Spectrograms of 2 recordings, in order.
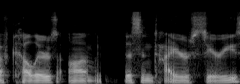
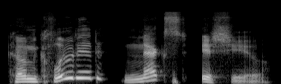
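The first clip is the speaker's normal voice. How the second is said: slow, raised cliffhanger announcement; announcer sign-off; 6 semitones higher, 3 dB louder, much slower than usual. A narrator's reading. Closing the comic read for Shane, dramatic announcer. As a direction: proclaim it grandly, stretching each word.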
